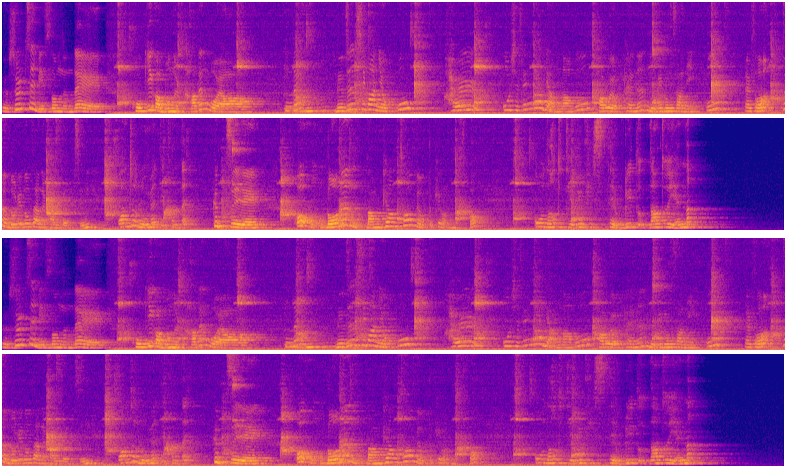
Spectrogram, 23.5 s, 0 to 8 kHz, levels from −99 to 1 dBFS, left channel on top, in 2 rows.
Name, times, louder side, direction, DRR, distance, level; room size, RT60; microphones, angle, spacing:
voice 1, 0.0-1.5 2.0-3.7 4.2-4.5 5.0-6.2 6.6-7.2 7.5-10.8 11.1-13.1 14.9-15.6 16.1-18.9, left 2 dB, 30° left, 5 dB, 0.4 m, -24 dB
sound 1, 1.5-21.0, equal, 45° left, 1.3 m, -34 dB
voice 2, 4.2-5.3 12.6-12.8 13.5-14.6 16.2-16.7 19.7-22.1, left 1 dB, 85° left, 3 dB, 0.6 m, -27 dB
5.5 x 2.8 x 3.0 m, 1.1 s
head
